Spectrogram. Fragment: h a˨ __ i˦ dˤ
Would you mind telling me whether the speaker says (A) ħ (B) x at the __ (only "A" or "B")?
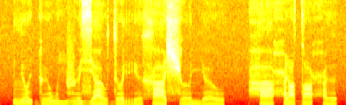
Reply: A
